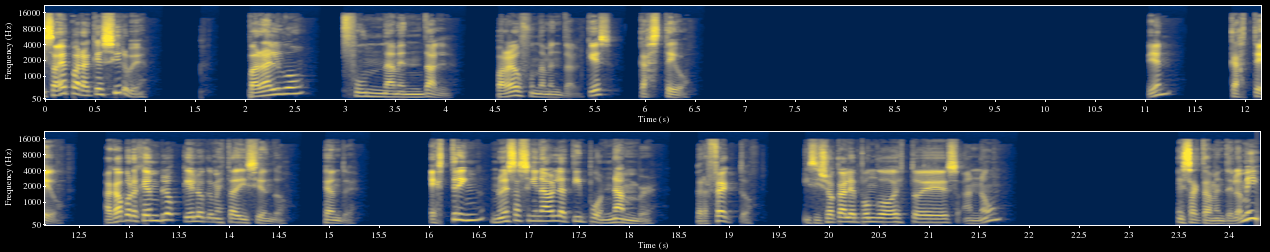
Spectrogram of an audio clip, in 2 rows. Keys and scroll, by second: 7.5-9.1 typing, 11.4 h, 19.8-22.0 typing, 22.2 Escape.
